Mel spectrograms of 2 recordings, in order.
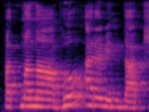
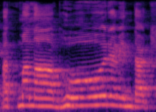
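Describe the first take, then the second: First: The words are separate, with the 'a' fully sounded. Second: The words merge, with a lengthened 'o' sound. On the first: Each word is kept whole. "പൂർണ്ണമായിട്ട് ഉച്ചരിച്ചോളൂ" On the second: It follows the joined sandhi form. "ഒരു മാത്ര നീട്ടി ഉച്ചരിക്കണം എന്നാണ് നിയമം"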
